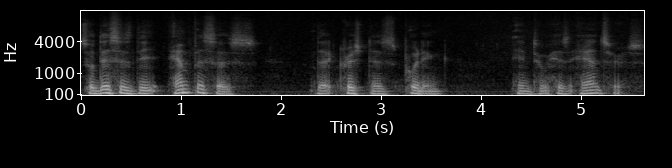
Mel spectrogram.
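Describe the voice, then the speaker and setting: Somewhat breathy and dark, mellow in tone, a man at medium pitch talks at a fairly slow pace with ordinary pitch variation and long, frequent pauses. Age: 70s. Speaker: spiritual teacher. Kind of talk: religious lecture. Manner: halting, with fillers and repetitions.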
